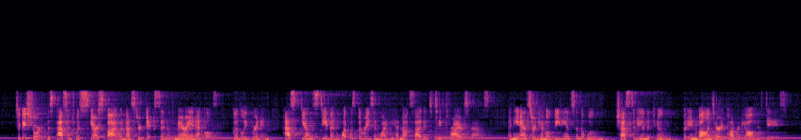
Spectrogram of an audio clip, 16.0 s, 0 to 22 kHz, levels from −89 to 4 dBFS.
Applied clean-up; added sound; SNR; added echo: none; Acoustic guitar; 18 dB; reverberation time 0.8 s.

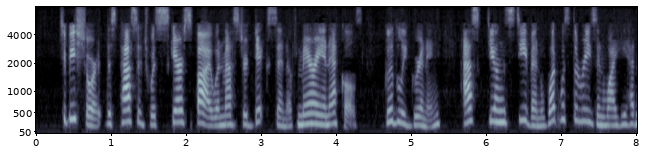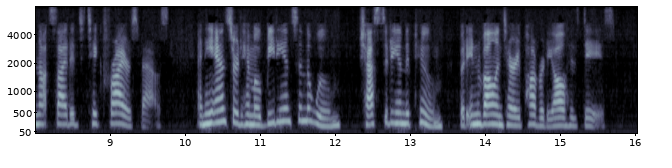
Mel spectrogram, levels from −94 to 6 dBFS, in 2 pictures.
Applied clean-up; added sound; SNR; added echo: none; none; none; none.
